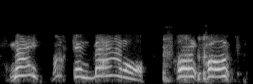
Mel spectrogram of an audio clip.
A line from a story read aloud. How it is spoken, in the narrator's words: just yelling to whomever with no context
